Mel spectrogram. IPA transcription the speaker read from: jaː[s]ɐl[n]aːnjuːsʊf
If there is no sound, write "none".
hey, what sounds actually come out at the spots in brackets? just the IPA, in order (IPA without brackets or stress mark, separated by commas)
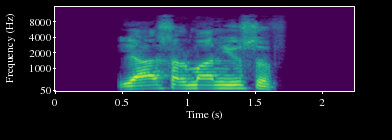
s, m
